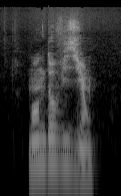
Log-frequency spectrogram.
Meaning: telecast (worldwide, by satellite)
- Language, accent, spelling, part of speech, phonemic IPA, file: French, France, mondovision, noun, /mɔ̃.dɔ.vi.zjɔ̃/, LL-Q150 (fra)-mondovision.wav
